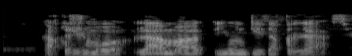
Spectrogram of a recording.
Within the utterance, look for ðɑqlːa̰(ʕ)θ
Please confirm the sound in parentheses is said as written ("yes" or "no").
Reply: yes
